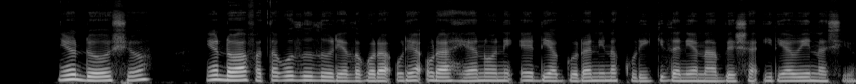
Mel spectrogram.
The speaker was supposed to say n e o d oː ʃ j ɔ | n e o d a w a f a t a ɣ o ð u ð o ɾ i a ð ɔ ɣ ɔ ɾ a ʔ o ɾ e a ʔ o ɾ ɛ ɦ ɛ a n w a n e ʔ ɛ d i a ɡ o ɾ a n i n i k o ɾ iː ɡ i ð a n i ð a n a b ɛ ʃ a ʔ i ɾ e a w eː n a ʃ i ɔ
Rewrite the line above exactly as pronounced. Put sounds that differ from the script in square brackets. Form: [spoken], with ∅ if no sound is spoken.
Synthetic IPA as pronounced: n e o d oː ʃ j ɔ | n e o d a w a f a t a ɣ o ð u ð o ɾ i a ð ɔ ɣ ɔ ɾ a ʔ o ɾ e a ʔ o ɾ [a] ɦ ɛ a n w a n e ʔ ɛ d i a ɡ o ɾ a n i n [a] k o ɾ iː ɡ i ð a n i [∅] a n a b ɛ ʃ a ʔ i ɾ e a w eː n a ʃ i ɔ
